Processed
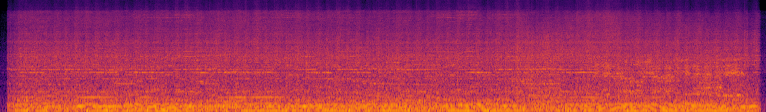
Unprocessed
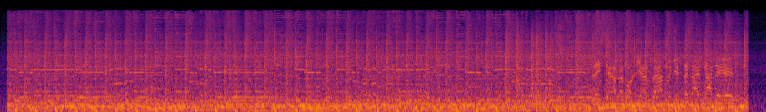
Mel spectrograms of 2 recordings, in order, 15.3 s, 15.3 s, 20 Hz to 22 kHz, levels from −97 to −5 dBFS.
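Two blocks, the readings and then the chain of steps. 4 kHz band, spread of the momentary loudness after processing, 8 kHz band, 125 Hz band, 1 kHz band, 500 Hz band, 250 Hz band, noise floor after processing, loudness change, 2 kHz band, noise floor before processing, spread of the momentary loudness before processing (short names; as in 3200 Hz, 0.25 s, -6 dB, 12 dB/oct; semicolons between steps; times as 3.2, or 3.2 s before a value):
+5.0 dB, 1 LU, +5.0 dB, +4.0 dB, +4.0 dB, +3.5 dB, +3.5 dB, -31 dBFS, +4.0 dB, +4.0 dB, -36 dBFS, 2 LU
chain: hard clip -30.5 dBFS, distortion -11 dB; non-linear reverb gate 0.26 s rising, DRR -5 dB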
